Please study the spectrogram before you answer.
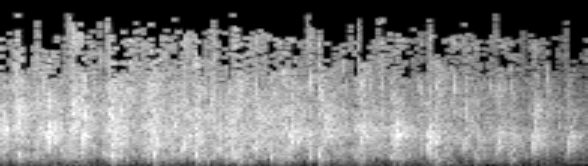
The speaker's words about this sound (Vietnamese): Cho Việt Dũng một tràng pháo tay đi quý vị.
